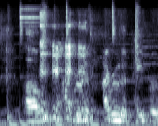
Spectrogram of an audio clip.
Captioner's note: laughing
